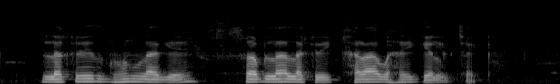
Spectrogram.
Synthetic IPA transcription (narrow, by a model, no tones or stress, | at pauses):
ləkɾit̪ɡʱunlaɡesəblaləkɾikʰəɾabɦɛɡelt͡ʃʰə̰k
